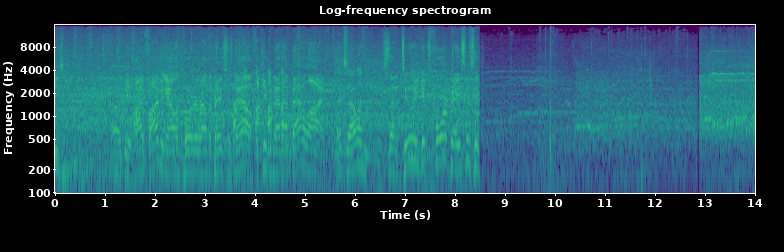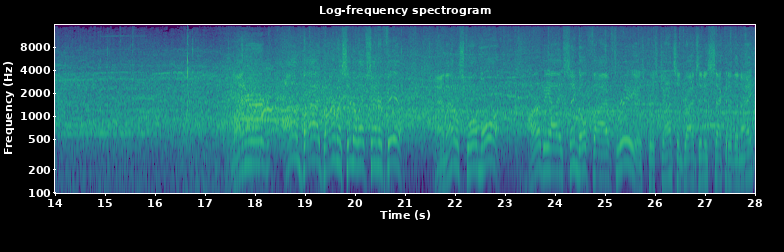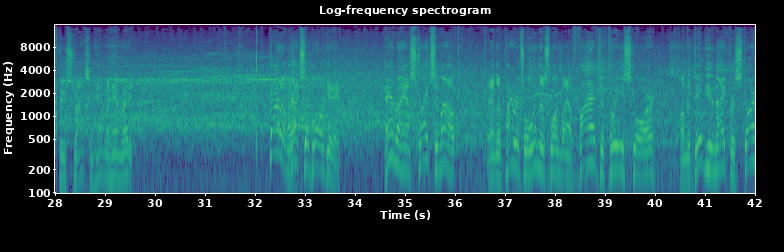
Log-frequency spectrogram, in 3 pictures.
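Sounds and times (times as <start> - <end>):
stadium crowd murmur: 0.0 - 8.6
bat cracking ball: 16.6 - 16.8.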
